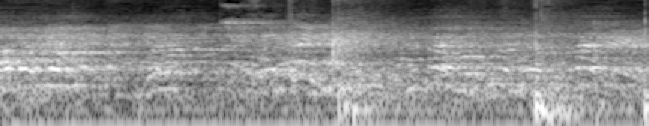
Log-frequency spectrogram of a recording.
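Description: A basketball bouncing on an indoor gym floor, with a few thumps of the ball, while people's voices call out across the hall, echoing.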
